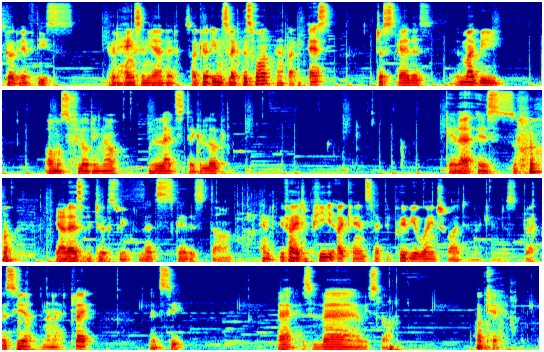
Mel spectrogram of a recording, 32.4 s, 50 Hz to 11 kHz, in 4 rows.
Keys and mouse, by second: 4.4 s, 9.9 click, 12.0-16.3 drag, 17.7 s, 19.1 drag, 20.7 p, 24.5 space, 30.1 space.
